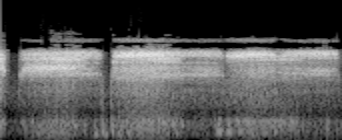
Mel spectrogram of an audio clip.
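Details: Owl at the nest as prey arrives: three long, loud, breathy screeches, each close to a second, with very short gaps between.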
